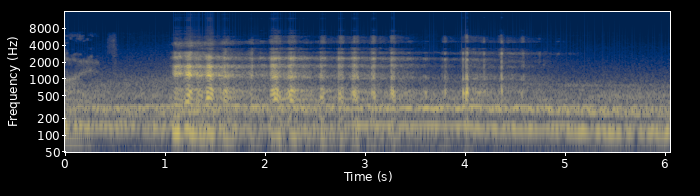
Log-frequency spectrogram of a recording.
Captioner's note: creepy laugh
